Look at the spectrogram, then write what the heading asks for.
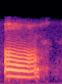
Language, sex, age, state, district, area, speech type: Assamese, female, 18-30, Assam, Sivasagar, rural, conversation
